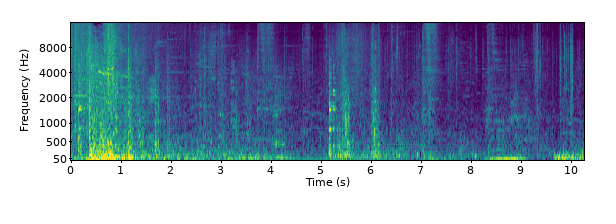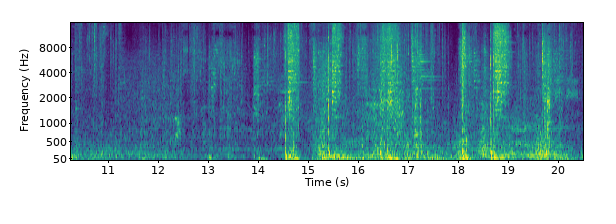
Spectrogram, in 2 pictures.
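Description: Swords clash and strike armour.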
